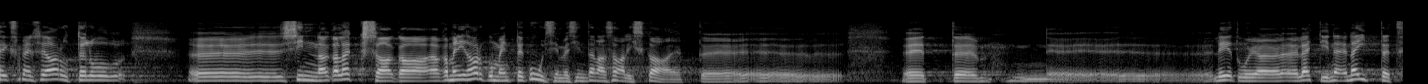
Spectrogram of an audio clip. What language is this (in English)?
Estonian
